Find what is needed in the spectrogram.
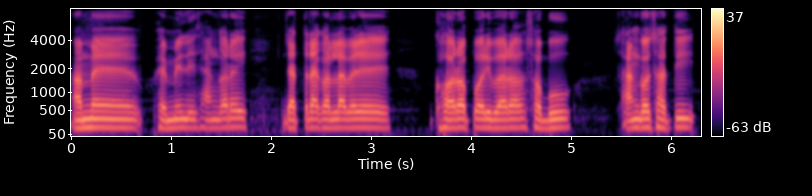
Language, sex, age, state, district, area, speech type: Odia, male, 18-30, Odisha, Ganjam, urban, spontaneous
